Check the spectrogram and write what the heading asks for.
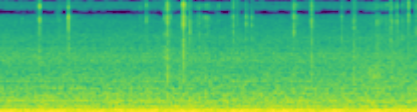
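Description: Faint scattered clicks and crinkles of a thin clear plastic packet being fingered and pulled at, over a steady low hum.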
